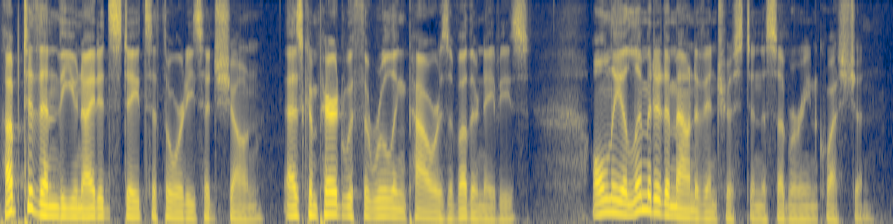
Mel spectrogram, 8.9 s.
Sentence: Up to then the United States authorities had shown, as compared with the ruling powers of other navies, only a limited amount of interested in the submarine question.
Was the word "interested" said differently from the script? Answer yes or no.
yes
